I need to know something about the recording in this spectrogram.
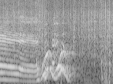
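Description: Shredded cabbage and onion sizzling in a hot wok, a steady hiss throughout. A person's drawn-out "yeah" is loudest over the first part, followed by a brief rising-and-falling vocal sound, and then the sizzle is heard alone.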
